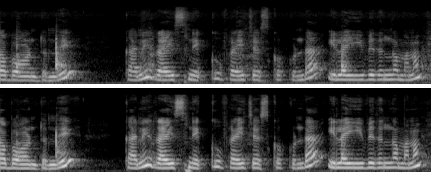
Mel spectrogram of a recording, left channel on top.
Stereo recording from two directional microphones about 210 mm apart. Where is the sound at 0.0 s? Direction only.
30° right (ahead or behind).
